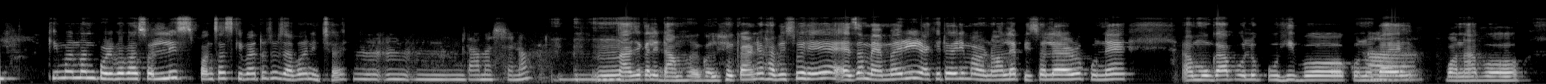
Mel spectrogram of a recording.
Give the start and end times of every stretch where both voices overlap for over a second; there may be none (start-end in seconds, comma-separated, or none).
none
